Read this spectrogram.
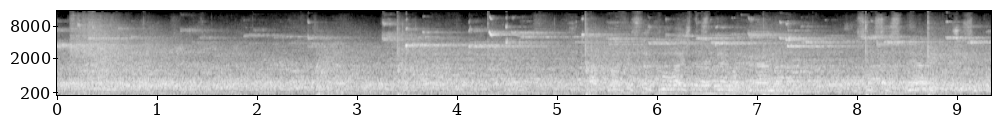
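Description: Spectators whistle shrilly again and again.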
